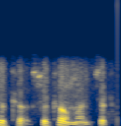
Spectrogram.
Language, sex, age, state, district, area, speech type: Sindhi, male, 60+, Uttar Pradesh, Lucknow, urban, conversation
